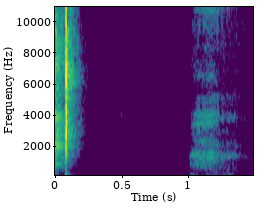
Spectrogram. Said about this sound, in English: If you sync up to your clap, it'll sync up to my clap.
